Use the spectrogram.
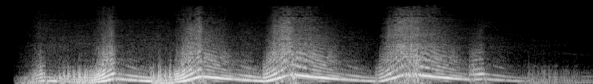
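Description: A loud motorcycle engine revs repeatedly, its pitch climbing and dropping in four or five sweeping surges, unbroken, with no voices.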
